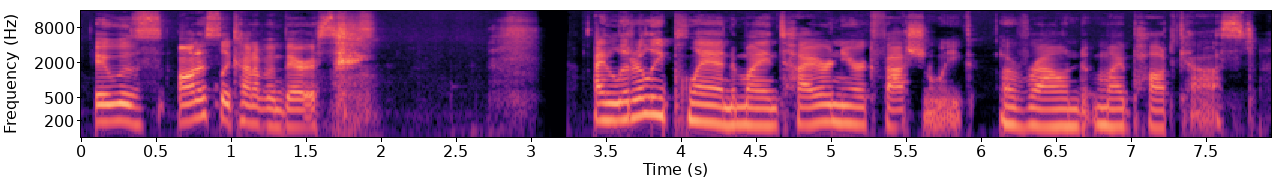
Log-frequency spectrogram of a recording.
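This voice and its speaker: Young woman, podcast host, casual gushing chat, lots of "like", slightly low voice, dry close sound. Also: clear, resonant tone, no room sound. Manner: chatty and gushing, heavy use of "like".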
